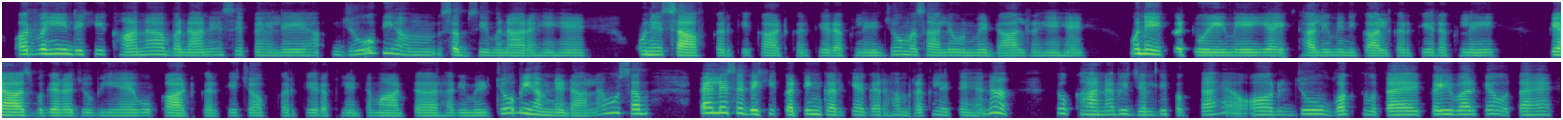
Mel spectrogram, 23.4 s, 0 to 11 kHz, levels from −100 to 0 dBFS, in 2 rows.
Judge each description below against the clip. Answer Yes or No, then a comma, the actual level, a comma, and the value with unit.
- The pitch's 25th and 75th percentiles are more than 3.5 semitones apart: Yes, average, 4.2 semitones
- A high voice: No, medium, 175 Hz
